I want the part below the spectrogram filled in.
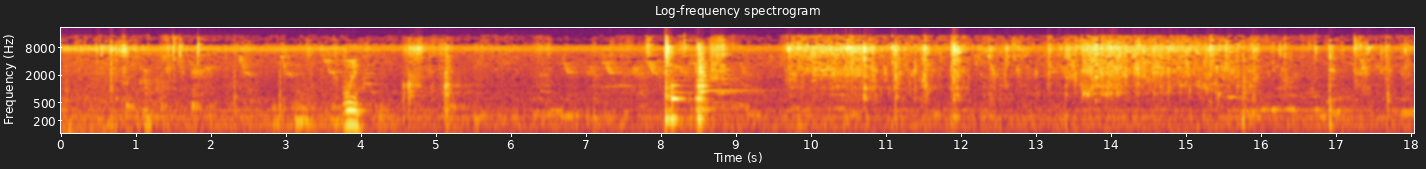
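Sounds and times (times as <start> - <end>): water splashing and trickling: 0.1 - 2.4, 8.2 - 18.0.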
